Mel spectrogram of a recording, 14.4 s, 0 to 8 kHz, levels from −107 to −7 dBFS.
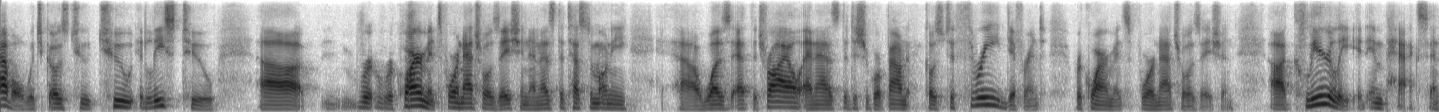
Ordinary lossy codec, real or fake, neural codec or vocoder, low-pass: Opus, 32 kbps; fake; codec, 16 kHz, 0.7 kbps, FocalCodec; 7.2 kHz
